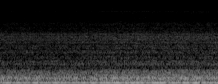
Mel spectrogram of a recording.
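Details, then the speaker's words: 2 kW Chinese diesel heater installed in an Intech Pursue, turned down to its lowest setting: even steady low rumble with soft air rush, fuel pump ticking no longer audible; fan running normally. "all of course you can hear the fan quite a bit which is fine because that fan is gonna keep things nice and it's gonna keep things nice and cool on the case"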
